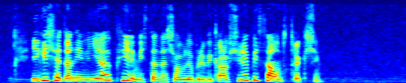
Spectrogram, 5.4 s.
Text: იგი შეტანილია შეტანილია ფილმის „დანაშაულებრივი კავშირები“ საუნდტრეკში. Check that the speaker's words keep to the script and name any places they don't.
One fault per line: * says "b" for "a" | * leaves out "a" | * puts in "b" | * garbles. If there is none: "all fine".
* leaves out "შეტანილია"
